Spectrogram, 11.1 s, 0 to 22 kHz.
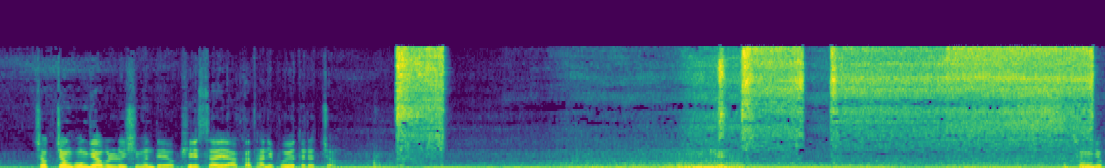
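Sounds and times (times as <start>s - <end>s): compressed air hissing: 3.9s - 4.5s, 6.9s - 11.0s.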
